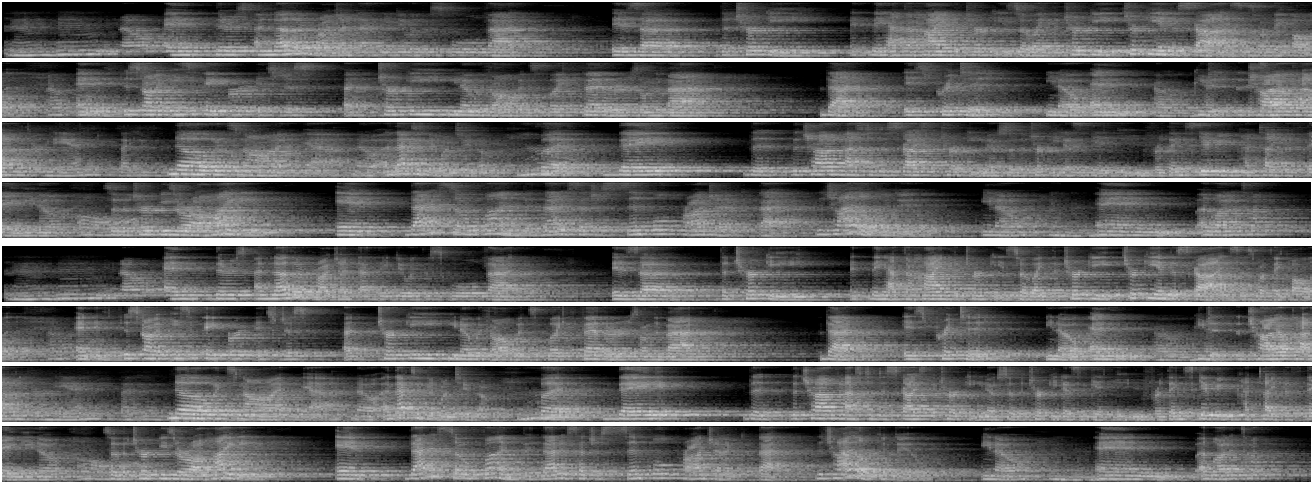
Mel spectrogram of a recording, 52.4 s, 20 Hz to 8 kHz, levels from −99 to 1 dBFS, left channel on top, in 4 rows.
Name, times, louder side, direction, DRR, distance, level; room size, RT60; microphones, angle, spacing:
voice 1, 0.0-1.1 13.5-15.0 24.6-25.3 25.5-27.8 28.4-29.0 31.3-32.0 40.0-40.7 49.7-50.3, equal, 70° left, 1 dB, 1.3 m, -34 dB
voice 2, 0.9-5.1 6.1-6.8 7.2-8.0 8.5-13.2 13.8-16.1 16.5-20.0 21.3-21.6 22.1-23.0 23.5-24.3 25.0-25.3 25.6-26.2 27.8-31.1 31.5-31.8 32.2-32.8 33.6-39.9 40.4-41.9 42.6-42.9 43.3-46.6 46.8-47.0 47.4-48.6 49.1-49.5 50.2-51.8, right 1 dB, 60° right, 0 dB, 1.4 m, -27 dB
6.8 x 5.8 x 7.1 m, 2.2 s
head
